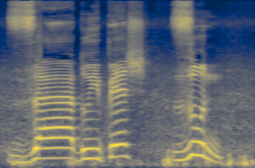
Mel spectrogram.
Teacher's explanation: যা উচ্চারণ হবে জিহ্বার আগা সামনে দাঁতের আগা মৌমাছির আওয়াজের আওয়াজ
